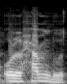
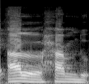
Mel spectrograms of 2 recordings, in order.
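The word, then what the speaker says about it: الحمد: Maka apabila ada alif lam di awal bacaan, maka a-nya dibaca dengan fathah. Alhamdu. Nah, di sini bukan ulhamdu tapi alhamdu.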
